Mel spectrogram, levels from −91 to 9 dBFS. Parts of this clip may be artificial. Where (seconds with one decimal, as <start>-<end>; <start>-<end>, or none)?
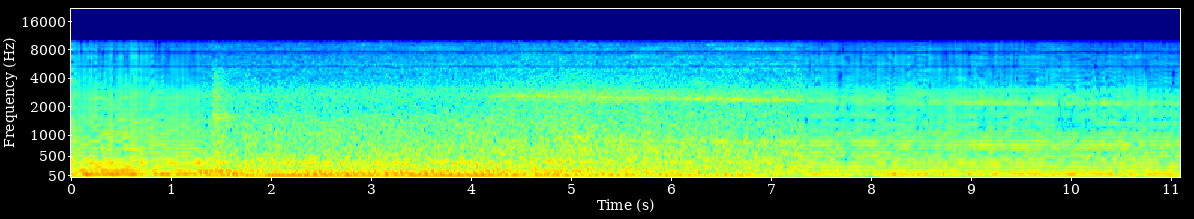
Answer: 0.0-1.3; 7.3-11.1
